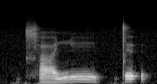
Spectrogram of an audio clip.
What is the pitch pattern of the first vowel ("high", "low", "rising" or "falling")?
low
